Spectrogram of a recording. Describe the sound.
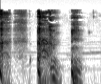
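A voice imitating a cough, a character feigning illness in a narrated story: three short, harsh, throaty coughing bursts spaced evenly apart, each followed by a brief raspy trail.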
